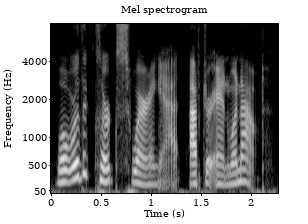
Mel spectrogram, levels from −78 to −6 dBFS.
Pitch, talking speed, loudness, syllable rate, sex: 195 Hz, 265 wpm, -22 LUFS, 6.5 syllables/s, female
